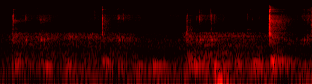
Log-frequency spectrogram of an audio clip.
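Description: Faint scattered clicks of a hex key turning the adjusting screw of a Wohlhaupter boring and facing head, cranking its slide back by hand, over a low steady hum.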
